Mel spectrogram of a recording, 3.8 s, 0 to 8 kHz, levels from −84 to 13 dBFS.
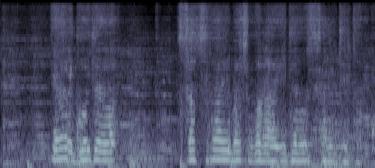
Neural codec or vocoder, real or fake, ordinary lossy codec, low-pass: codec, 32 kHz, 1.9 kbps, SNAC; fake; none; 7.2 kHz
